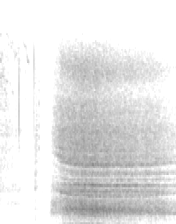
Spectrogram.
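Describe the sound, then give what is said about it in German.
A single long, breathy exhale, a steady airy rush that starts abruptly after a brief quiet moment and carries on for over a second. “Und dann immer, wenn das Opfer ausschnauft, dann zieht sie zu.”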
